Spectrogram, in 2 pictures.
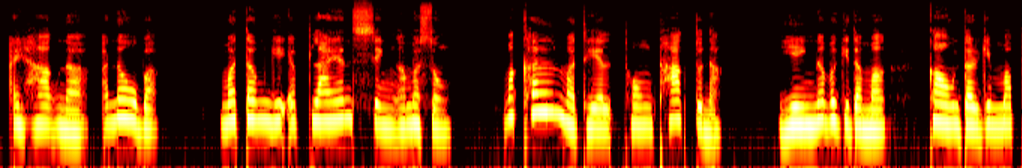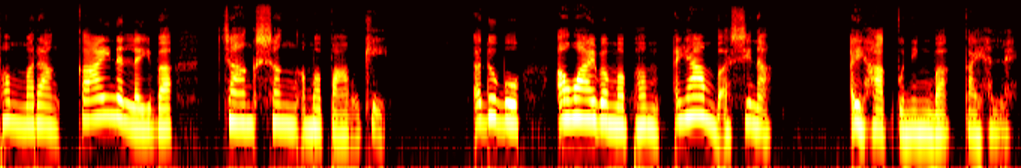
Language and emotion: Manipuri, sad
